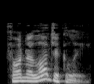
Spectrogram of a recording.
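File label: "phonological", British English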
